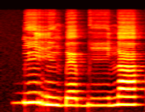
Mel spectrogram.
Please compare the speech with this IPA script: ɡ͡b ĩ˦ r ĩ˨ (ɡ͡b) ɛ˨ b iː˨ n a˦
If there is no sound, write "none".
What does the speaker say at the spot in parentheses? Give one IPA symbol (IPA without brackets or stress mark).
ɡ͡b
